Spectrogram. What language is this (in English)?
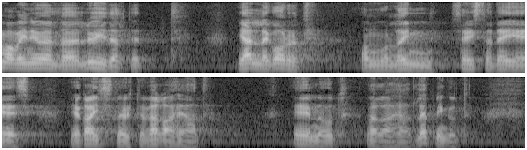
Estonian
